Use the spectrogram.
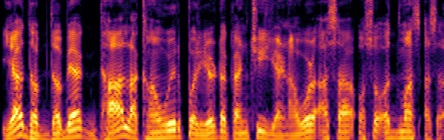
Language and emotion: Goan Konkani, neutral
